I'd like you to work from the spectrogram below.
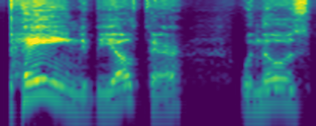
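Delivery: real exasperated venting about the agency. Real, not acted. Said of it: "I'm just venting a little bit".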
